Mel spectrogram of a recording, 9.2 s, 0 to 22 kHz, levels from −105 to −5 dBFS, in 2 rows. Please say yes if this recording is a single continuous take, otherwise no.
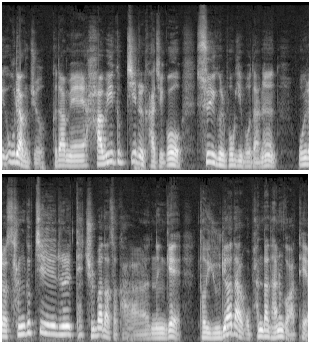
yes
